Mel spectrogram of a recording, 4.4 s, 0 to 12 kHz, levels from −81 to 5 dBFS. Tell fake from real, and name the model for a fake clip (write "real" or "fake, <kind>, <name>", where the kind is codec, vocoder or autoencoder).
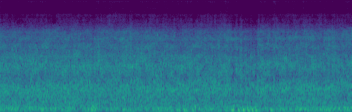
fake, codec, HILCodec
